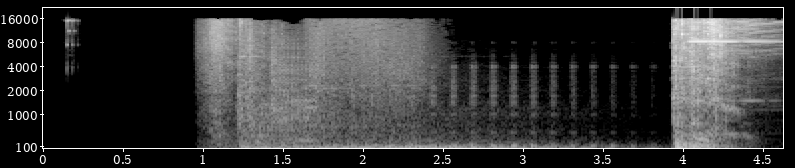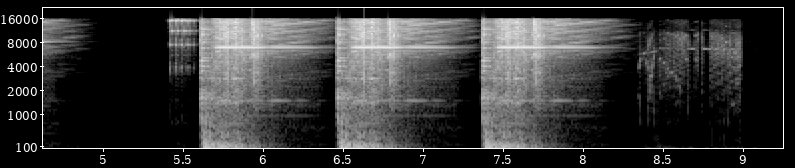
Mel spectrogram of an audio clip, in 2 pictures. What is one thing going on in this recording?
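Game reward sounds play with loud swooshes and chimes.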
